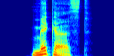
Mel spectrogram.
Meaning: second-person singular present of meckern
- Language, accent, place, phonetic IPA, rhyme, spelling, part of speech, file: German, Germany, Berlin, [ˈmɛkɐst], -ɛkɐst, meckerst, verb, De-meckerst.ogg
